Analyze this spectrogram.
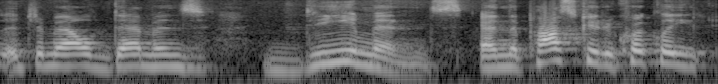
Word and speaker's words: Demons: heard demons and demons apparently the name is pronounced demons but there have been several times in which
